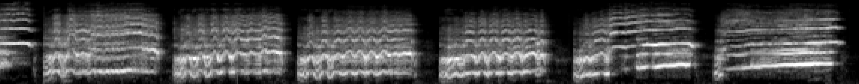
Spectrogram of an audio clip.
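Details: Series of six loud pig squeals, each about a second long, evenly separated by brief silences. The last squeals rise and turn more tonal and whining.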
